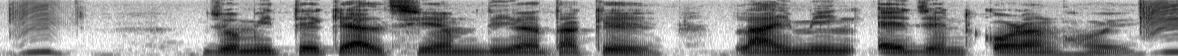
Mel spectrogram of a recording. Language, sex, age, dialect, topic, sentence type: Bengali, male, 18-24, Rajbangshi, agriculture, statement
